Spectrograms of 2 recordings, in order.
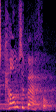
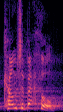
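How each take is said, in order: First: High, sarcastic call to come; mock the people with a lilting invite; mocking invitation. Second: Higher, sneering come-along; mocking invitation. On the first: Preacher voicing Amos mocking worshippers, sarcastic. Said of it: "Amos now starts to mock". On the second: Preacher repeating Amos's jeer at Israel, sarcastic. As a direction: sarcastically invite them to Bethel. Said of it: "So he's mocking".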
